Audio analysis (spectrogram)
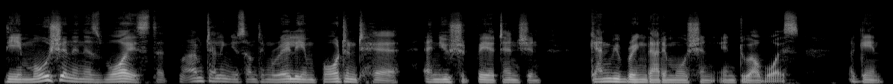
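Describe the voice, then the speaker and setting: A man's voice: no room sound, studio quality. Demonstrative male speaking coach. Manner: deliberate, demonstrative, varies pitch and volume. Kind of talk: voice coaching lesson.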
